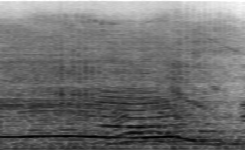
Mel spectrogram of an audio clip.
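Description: A fast drag racing car at the Brisbane jamboree screams past up close, a loud sustained engine wail with a falling, shifting pitch, alone without talk.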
